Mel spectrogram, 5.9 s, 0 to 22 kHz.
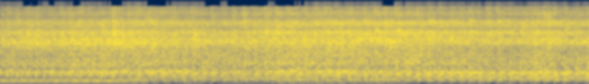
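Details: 2002 KTM 200 EXC two-stroke, first start-up after top end rebuild: crisp, fast crackle at a steady high idle, even and without knocks or misses; normal healthy running.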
